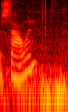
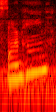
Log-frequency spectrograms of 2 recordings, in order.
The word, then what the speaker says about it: Samhain: So this 2-page spread here is going to be for Samhain, what other people pronounce as Samhain, because that's how it's spelled, Samhain.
